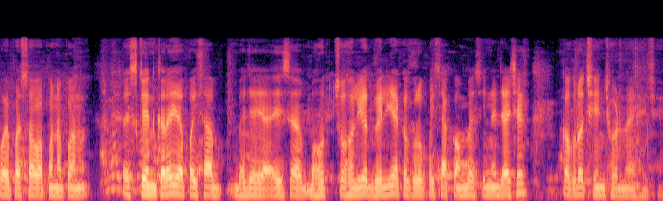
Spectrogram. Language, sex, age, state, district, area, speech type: Maithili, male, 45-60, Bihar, Araria, rural, spontaneous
